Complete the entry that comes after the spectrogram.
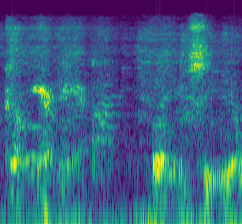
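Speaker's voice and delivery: slow, soft whispered coaxing. Real, not acted. Owner coaxes shy cat nearer, slow whisper. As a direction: whisper to lure the cat close.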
